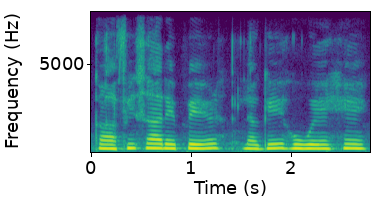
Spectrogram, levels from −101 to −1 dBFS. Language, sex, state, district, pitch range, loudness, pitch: Hindi, female, Madhya Pradesh, Bhopal, 225-245 Hz, -13 LUFS, 235 Hz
